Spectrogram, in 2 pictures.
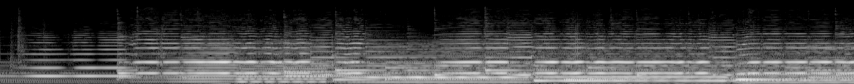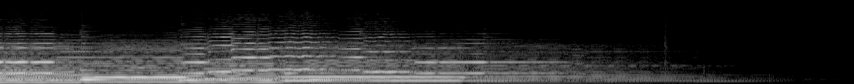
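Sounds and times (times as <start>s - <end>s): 
harp trio playing: 0.0s - 15.8s.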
